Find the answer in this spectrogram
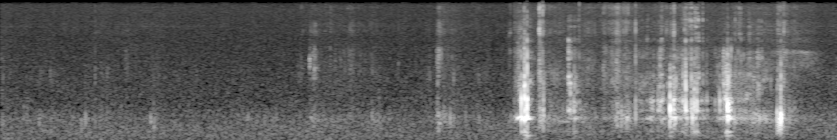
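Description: Footsteps crunching on dry leaves and twigs on a dirt trail: a run of irregular crackling steps begins about five seconds in.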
